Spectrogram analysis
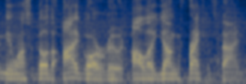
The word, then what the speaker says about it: Igorrr: Eigor fans feeling you. Come on now. Here we go. No, it's pronounced Igore.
